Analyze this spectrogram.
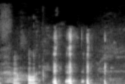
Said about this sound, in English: Our two dogs just bark. If there's anything outside, they get so excited.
